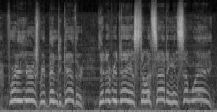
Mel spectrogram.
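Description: Through clear background noise, a man does a put-on character voice at a fairly quick pace.

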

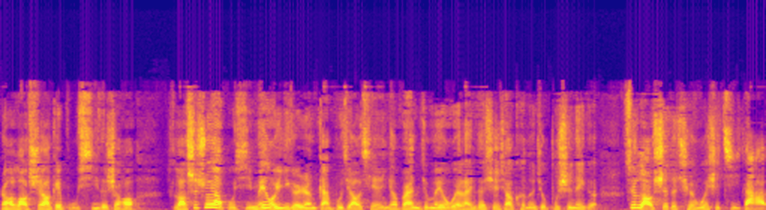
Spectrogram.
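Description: A woman's fairly low voice with lively intonation at a very fast pace. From Taiwan. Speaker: talk show guest commentator. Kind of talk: casual chat.

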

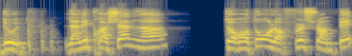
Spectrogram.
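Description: With a bright, sharp tone, a man speaks in a high voice with ordinary pitch variation. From Montreal, Quebec. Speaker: football analyst. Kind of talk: casual chat.

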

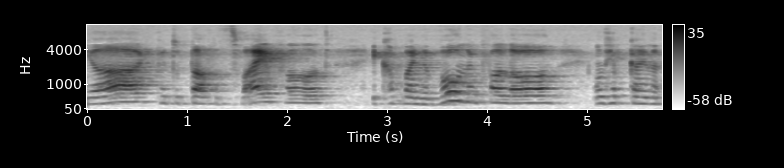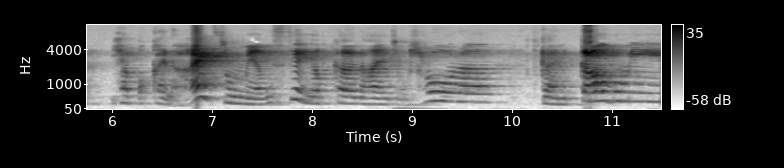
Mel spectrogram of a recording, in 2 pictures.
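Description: A woman's put-on, whiny character voice, high-pitched and fairly slow, with a whiny tone, big swings in loudness and a slight echo. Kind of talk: scripted-reality parody, comic overacting. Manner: whiny, theatrically despairing.

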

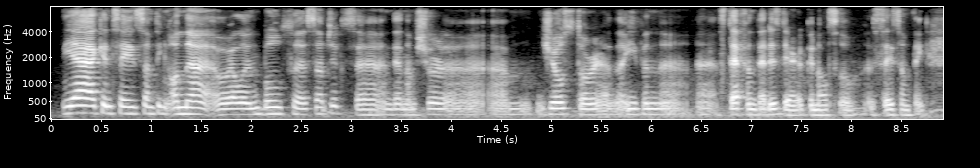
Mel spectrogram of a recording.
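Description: With light background noise, a woman with a Portuguese accent talks at a moderate pace with hardly any pauses. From Portugal. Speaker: marine biologist, company founder; panelist. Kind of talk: business presentation and panel Q&A. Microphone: headset.

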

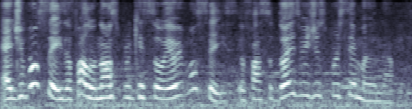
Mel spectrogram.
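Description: A woman at a fairly quick pace with ordinary pitch variation, dry with no echo, over noticeable background noise. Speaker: travel live streamer. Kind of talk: casual live stream chat, reading viewer comments. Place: shop.

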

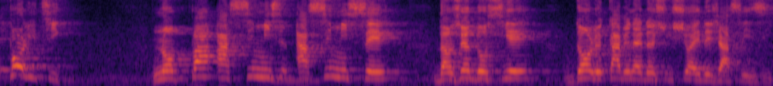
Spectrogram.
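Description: This man talks very slowly. His voice is high-pitched, with ordinary pitch variation. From Haiti. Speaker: government minister. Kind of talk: official statement. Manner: formal. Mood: formal, measured. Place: office. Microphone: podium.

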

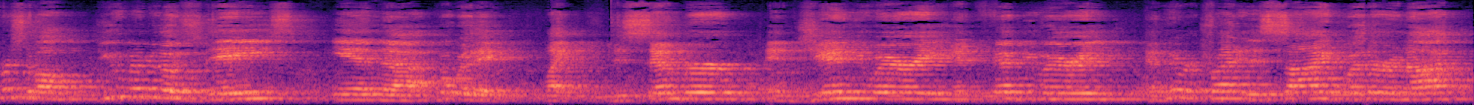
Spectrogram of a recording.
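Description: A raised, projected voice at a moderate pace and with ordinary pitch variation comes through strong room echo and noticeable background noise. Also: man. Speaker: politician addressing delegates. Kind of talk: political speech. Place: hall.

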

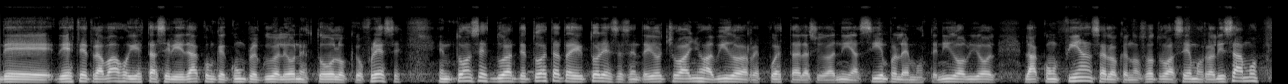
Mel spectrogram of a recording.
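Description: A man rattles along at a very fast pace with fairly even intonation. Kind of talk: interview answer. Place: hall. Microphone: handheld.

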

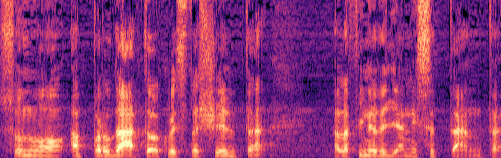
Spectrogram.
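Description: The pace is fairly slow as this man talks. Pitch variation stays ordinary. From Lombardy, Bergamo; Lombardy. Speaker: entrepreneur. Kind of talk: interview monologue.

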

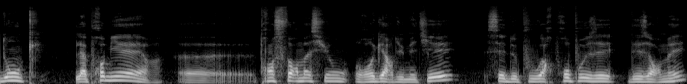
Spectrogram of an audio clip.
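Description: Speaking over a quiet background, a man with a fairly high voice and a dark, mellow tone uses lively intonation. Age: 40s. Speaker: business owner. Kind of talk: interview testimony. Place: office. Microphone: lapel.

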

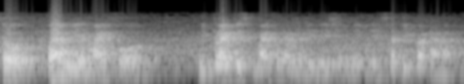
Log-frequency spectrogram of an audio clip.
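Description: Light background noise and audible room echo surround the recording. A man speaks at a fairly quick pace. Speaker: meditation teacher. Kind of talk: teaching talk, answering questions. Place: home room. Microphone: camera far.

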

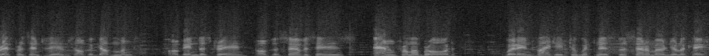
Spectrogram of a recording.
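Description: A man's fairly quick speech with very wide pitch swings, music playing in the background. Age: 1957 recording. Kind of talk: newsreel narration.

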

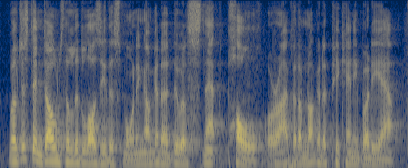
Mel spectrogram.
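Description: A man talks at a fairly quick pace with hardly any pauses, in an Australian accent. His pitch is fairly low, with ordinary variation. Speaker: creation ministry speaker; speaker. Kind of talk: church talk. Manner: fast. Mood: humorous, engaging. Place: church.

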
